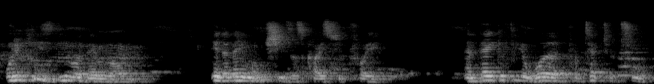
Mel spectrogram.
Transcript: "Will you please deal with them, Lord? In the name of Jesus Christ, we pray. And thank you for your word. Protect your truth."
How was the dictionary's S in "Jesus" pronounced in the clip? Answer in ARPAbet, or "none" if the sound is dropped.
S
